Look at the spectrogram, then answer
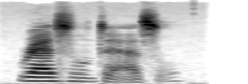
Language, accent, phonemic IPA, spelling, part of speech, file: English, US, /ræzəl dæzəl/, razzle-dazzle, noun / verb, En-us-razzle-dazzle.ogg
- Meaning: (noun) 1. Glitz, glamour, showiness, or pizazz 2. Dazzle camouflage; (verb) To confuse or overcome with glamour or showiness; to dazzle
